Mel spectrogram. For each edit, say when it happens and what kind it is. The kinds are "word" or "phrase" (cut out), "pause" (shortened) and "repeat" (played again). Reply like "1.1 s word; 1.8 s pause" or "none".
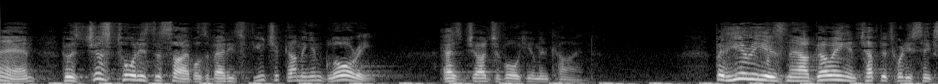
none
